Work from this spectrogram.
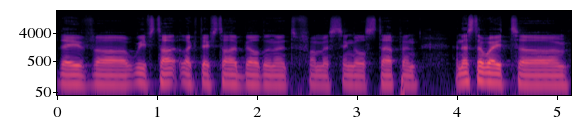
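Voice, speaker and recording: A man in his thirties from Abu Dhabi, a tech co-founder talking as a podcast guest in a halting way with many filler sounds. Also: sits low, little pitch movement, clear, resonant tone. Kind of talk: casual interview talk.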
